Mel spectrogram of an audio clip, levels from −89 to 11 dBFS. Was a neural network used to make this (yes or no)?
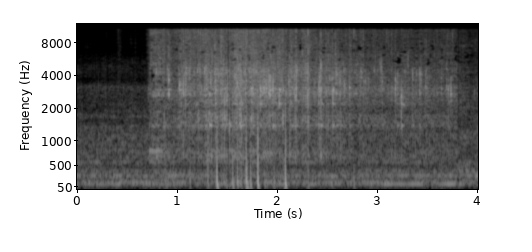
yes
